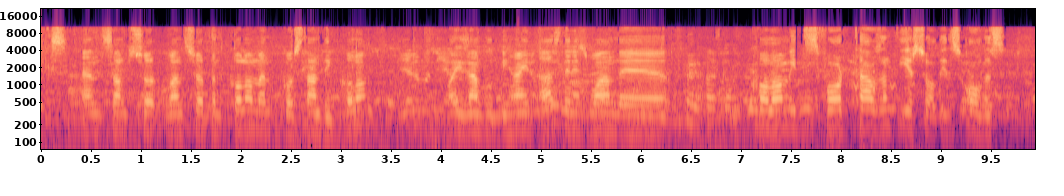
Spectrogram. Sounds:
speech

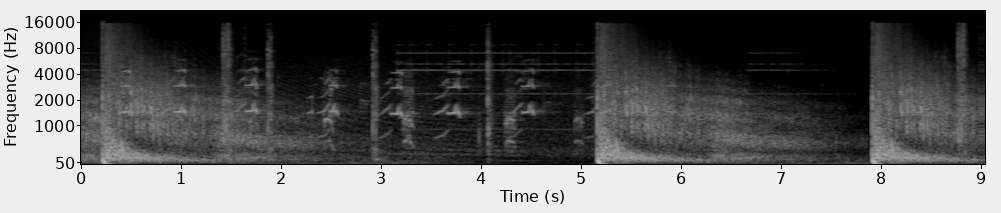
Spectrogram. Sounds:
bird

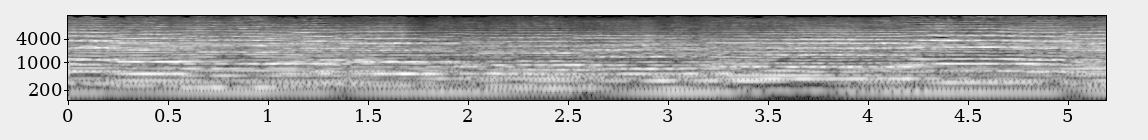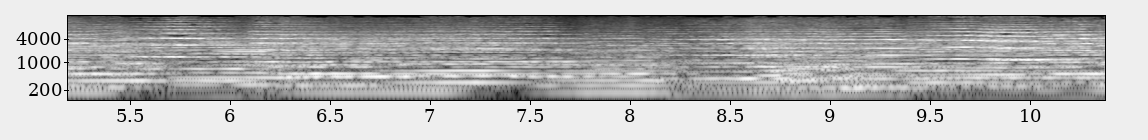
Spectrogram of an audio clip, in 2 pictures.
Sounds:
music

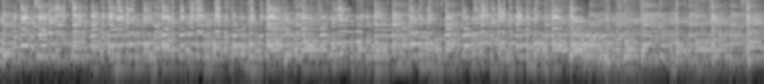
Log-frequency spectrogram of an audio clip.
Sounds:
music, banjo, playing banjo, mandolin

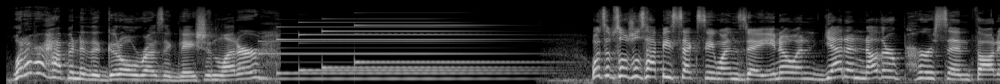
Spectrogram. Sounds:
inside a small room, speech

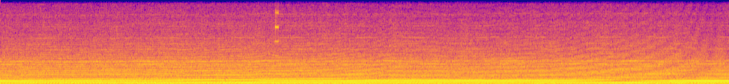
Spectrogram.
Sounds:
car

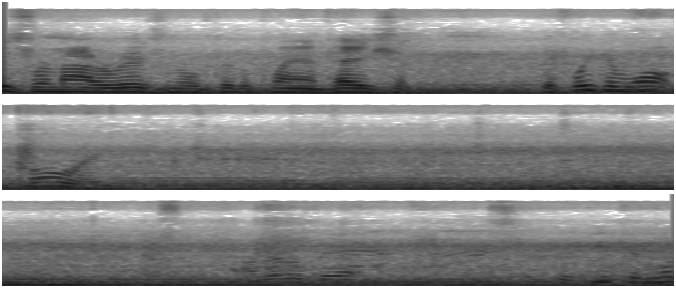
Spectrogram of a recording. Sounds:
outside, urban or man-made, speech

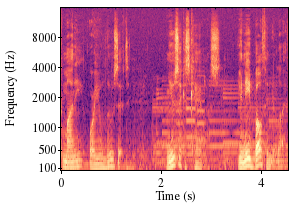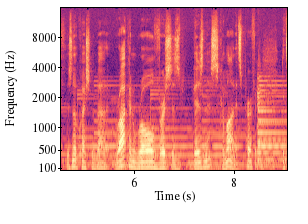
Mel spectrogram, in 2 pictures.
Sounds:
music, speech

